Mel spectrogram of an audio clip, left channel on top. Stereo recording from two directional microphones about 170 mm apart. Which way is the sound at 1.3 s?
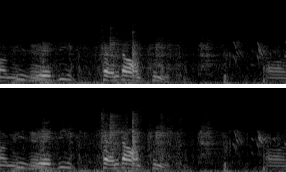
Centre (ahead or behind).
